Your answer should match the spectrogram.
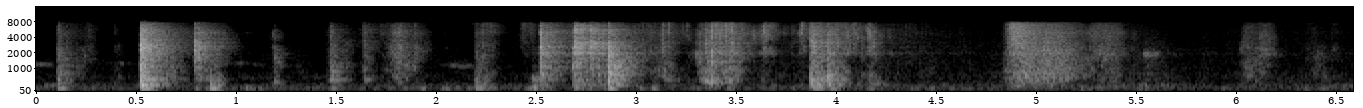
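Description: Clear plastic shrink wrap crinkling and tearing as it is stripped off an Upper Deck Series 1 hockey card tin, in a series of sharp crackling bursts. The loudest burst comes about half a second in, a dense run follows in the middle, and another burst comes near the end.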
